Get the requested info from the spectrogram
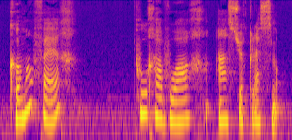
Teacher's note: You also notice that I link pour and avoir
